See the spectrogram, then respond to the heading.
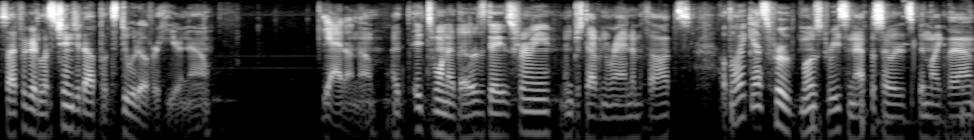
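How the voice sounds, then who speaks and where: Here a man speaks at a fairly quick pace. His pitch is fairly low, with ordinary variation. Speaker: gaming video creator. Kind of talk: let's play commentary. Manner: quieter than usual.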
